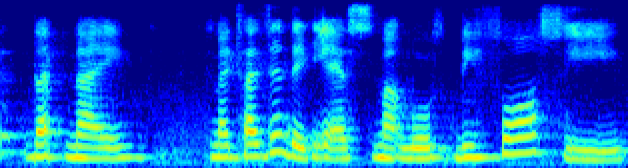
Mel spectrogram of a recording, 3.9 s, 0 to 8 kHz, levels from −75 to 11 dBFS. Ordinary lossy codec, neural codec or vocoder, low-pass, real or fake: none; codec, 16 kHz, 1 kbps, FunCodec, trained on LibriTTS, 50 frames a second; 7.2 kHz; fake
